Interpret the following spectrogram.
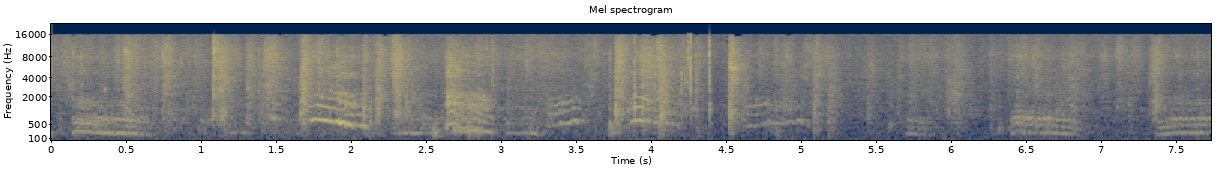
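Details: Three-week-old Wirehaired Pointing Griffon puppies of the M litter at Bluestem Kennels play in a whelping box in a garage, giving scattered short whimpers and squeaky yelps amid rustling and bumping.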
